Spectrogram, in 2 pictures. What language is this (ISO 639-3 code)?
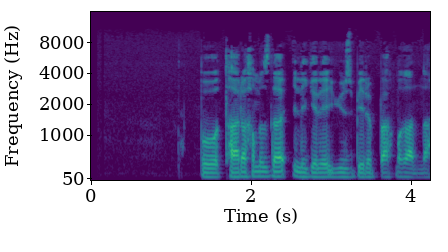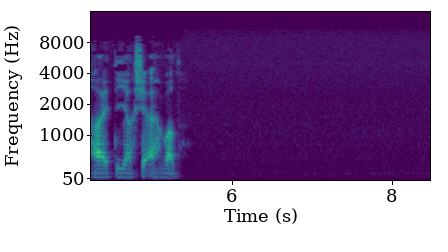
uig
